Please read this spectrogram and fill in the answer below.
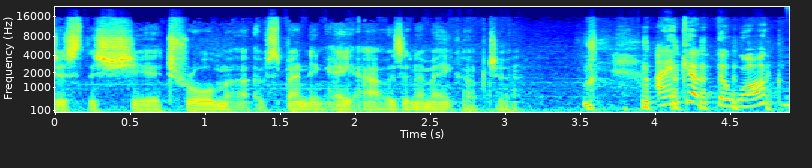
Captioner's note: laughs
